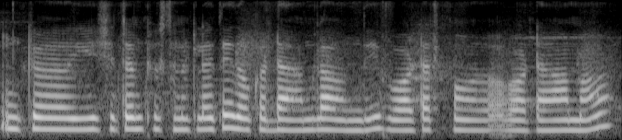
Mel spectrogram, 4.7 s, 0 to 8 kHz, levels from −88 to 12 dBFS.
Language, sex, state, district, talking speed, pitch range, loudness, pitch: Telugu, female, Andhra Pradesh, Visakhapatnam, 140 wpm, 220-245 Hz, -15 LUFS, 235 Hz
